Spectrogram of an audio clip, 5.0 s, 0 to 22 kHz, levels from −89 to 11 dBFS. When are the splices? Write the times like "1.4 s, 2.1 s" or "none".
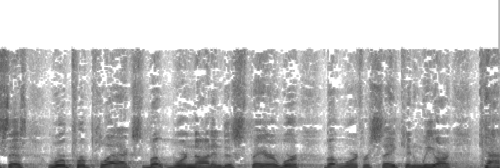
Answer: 1.6 s, 3.3 s, 3.6 s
